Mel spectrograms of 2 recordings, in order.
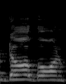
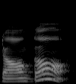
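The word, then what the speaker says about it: Dogon: in the 1930s and that's doggone not like dong gone but anyway dog gone before doggone priest in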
